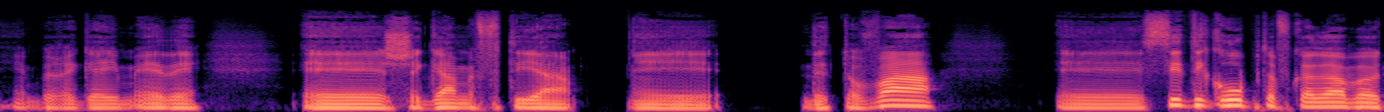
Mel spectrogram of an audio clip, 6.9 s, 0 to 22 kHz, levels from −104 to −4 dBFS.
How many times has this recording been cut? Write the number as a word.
zero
